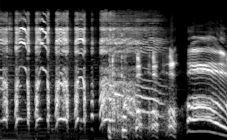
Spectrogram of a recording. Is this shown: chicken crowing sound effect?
yes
